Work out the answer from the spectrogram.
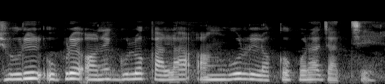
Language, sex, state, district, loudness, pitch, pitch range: Bengali, female, West Bengal, Alipurduar, -17 LUFS, 230 Hz, 205-250 Hz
